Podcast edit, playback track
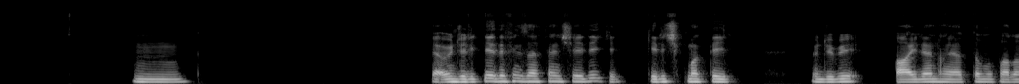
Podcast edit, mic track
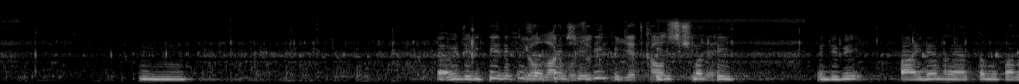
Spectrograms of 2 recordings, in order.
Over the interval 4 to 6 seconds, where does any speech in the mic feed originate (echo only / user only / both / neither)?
both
